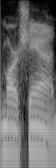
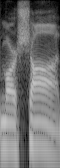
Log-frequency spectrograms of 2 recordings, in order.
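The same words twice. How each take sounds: First: The name is said in a plain, everyday way. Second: The name is said in a fancy, French-like way. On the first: It marks the speaker as an ordinary person. "like a like a normie" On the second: It marks the speaker as upper class. "you're so classy. You said Marchand"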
